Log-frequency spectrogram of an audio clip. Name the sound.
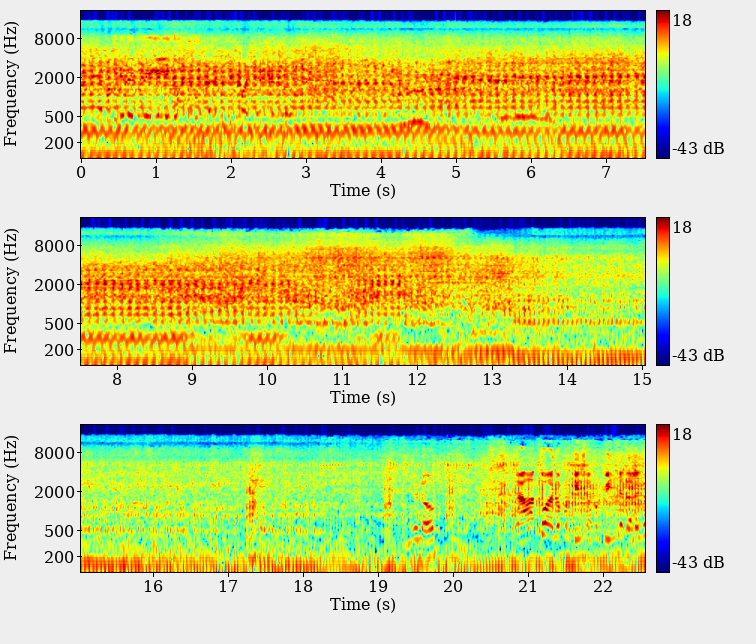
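motorcycle engine while riding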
